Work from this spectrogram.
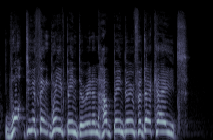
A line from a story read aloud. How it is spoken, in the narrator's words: organisations like MUFON can be heard screaming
